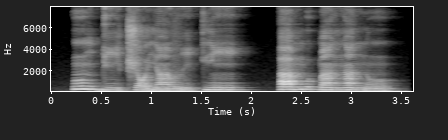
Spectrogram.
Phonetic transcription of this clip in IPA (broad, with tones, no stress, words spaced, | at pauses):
ũ˦ɡ͡biː˨t͡ʃɔ˨jã˨ viː˨kjĩ˧ | a˦mu˦ɓã˧ŋã˧ nũ˨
